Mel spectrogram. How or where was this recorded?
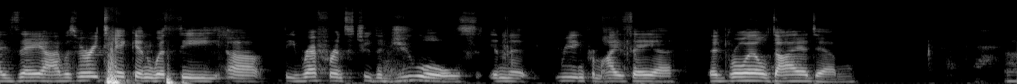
large echoing room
